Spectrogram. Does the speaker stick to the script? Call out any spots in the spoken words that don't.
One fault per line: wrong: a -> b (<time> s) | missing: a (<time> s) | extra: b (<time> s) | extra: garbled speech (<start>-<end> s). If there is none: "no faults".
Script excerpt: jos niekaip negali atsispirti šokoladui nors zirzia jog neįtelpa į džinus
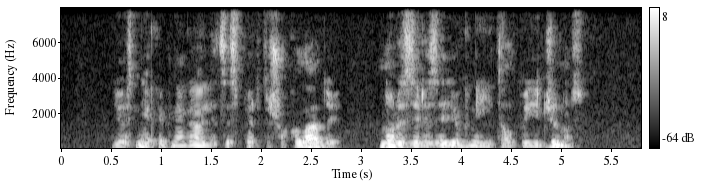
no faults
